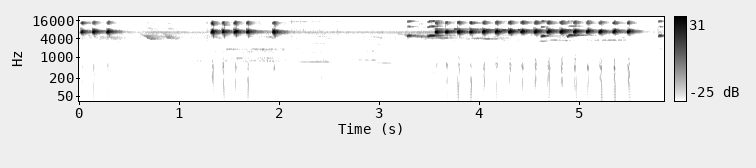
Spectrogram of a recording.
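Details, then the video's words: Twin Blue-crowned hanging parrots calling to companions with thin, very high, shrill chirps in quick bursts of about four per second, separated by short pauses; the call is used as a lure to make other birds sing. "Suara serindit kembar manggil kawan"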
